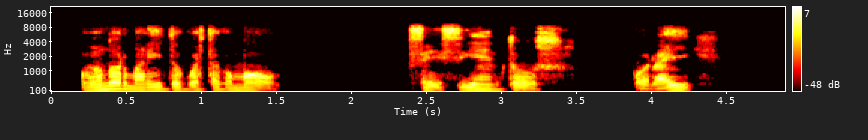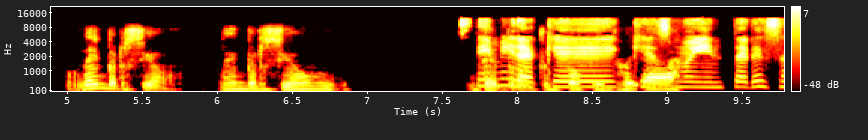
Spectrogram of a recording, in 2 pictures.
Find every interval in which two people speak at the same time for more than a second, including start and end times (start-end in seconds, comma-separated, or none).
7.6-9.2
